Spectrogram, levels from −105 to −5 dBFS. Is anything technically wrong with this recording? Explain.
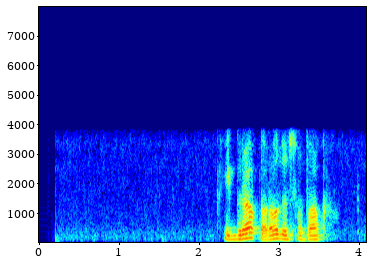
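Yes. Throughout the clip there is tandem speech coding: two narrowband speech codecs in a row, the last likely G.729A, the second re-encoding the first's output. Nothing reaches above 3.8 kHz, and the roughness, muffling and warble are compounded, worse than one low-bitrate codec alone.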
